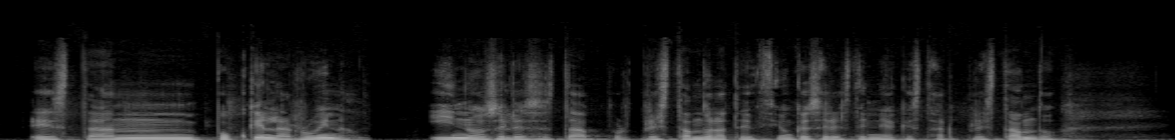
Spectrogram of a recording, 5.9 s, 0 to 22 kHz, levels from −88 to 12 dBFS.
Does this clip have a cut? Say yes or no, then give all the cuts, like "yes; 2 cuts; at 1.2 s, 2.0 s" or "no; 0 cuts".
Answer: yes; 3 cuts; at 1.2 s, 1.8 s, 3.2 s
